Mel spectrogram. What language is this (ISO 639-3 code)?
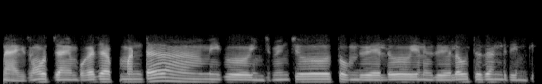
tel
